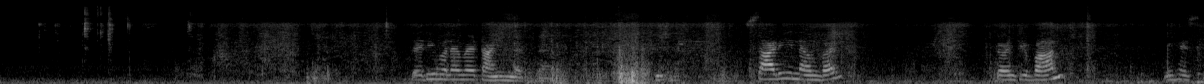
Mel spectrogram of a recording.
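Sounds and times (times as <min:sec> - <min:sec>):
fabric rustling and clicking: 0:01.8 - 0:08.6.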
